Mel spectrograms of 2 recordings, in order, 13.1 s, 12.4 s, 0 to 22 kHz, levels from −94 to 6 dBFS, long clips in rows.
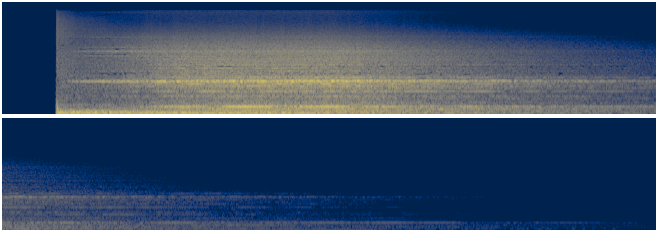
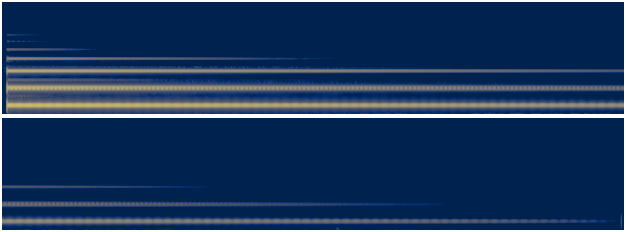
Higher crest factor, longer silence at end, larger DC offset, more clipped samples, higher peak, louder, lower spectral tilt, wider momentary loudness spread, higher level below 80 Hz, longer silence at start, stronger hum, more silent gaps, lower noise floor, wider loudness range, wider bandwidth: about the same, 20 dB vs 18 dB; first, 6.95 s vs 4.35 s; neither; neither; about the same, -4 dBFS vs -6 dBFS; about the same, -19 LUFS vs -21 LUFS; second, -5.5 dB/octave vs -8 dB/octave; second, 21 LU vs 25 LU; first, -28 dBFS vs under -90 dBFS; first, 0.55 s vs 0.05 s; neither; neither; first, -90 dBFS vs -82 dBFS; second, 19 LU vs 25 LU; first, 10.5 kHz vs 2.9 kHz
